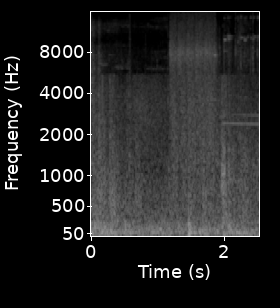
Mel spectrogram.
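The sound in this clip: Volley of gunfire as a line of shooters opens fire together: a dense, continuous crackling rattle of shots with a couple of sharper reports standing out, fairly subdued overall.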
